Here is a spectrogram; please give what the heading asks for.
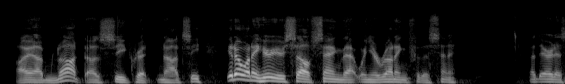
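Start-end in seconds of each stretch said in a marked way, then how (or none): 0.2-2.0 very slow, deliberate, each word drawn out. Imitating a clip of a Senate candidate denying being a Nazi: imitating a booming voice. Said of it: "he's got a booming voice".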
